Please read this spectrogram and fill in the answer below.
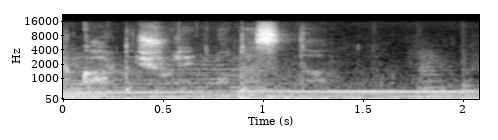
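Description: A woman speaking in Turkish over background music of steady held tones, with a sharp hiss about a second in.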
